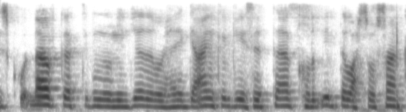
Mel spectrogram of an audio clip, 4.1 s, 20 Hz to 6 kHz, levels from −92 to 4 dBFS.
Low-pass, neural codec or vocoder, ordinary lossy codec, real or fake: 5.4 kHz; codec, 16 kHz, 2 kbps, X-Codec, HuBERT features, trained on balanced general audio; none; fake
